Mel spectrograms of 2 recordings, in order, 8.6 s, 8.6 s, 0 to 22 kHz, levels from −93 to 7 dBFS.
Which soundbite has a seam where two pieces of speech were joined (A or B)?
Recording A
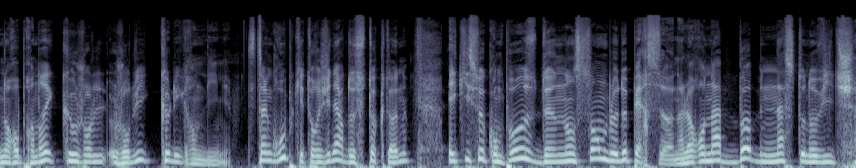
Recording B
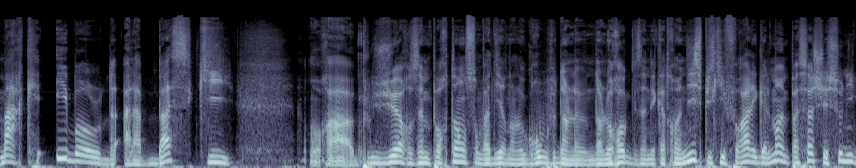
A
